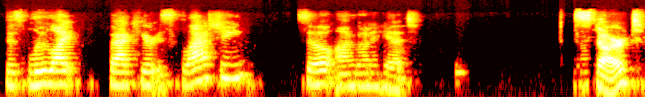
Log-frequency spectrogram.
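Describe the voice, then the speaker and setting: A woman's voice: on the low side, expressive, slow pace, poor audio. A woman hosting a crafting tutorial, talking step by step through a screen-share in a chatty, think-aloud way.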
